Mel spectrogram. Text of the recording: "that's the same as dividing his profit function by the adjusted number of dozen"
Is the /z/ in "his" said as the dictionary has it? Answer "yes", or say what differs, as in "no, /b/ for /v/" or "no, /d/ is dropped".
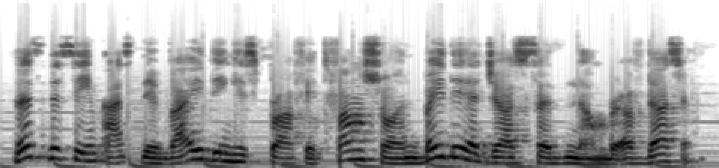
no, /s/ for /z/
